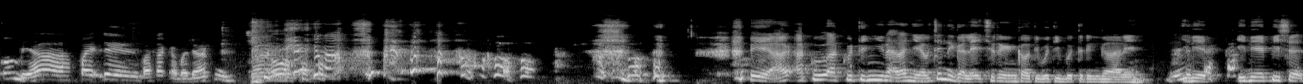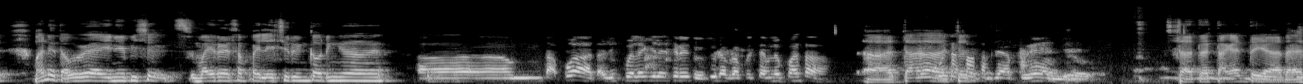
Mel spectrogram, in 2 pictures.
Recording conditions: poor sound quality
